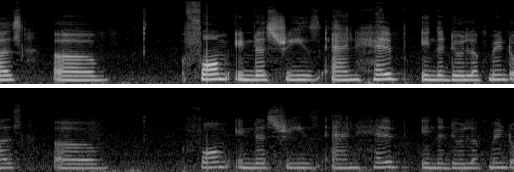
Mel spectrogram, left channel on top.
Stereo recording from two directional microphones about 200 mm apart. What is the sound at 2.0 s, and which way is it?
Speech, 45° left (ahead or behind).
